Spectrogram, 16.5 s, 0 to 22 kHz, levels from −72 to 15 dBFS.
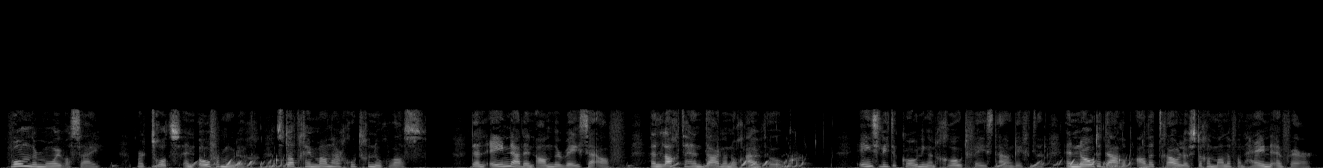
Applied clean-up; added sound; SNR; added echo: none; Liquid; 9 dB; none.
